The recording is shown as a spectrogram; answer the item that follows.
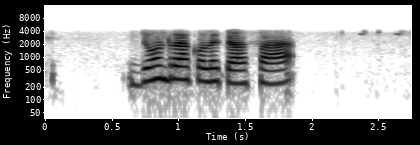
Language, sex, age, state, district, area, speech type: Santali, female, 18-30, Jharkhand, Seraikela Kharsawan, rural, conversation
